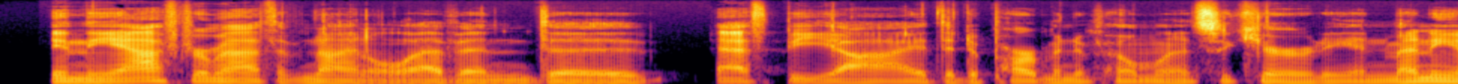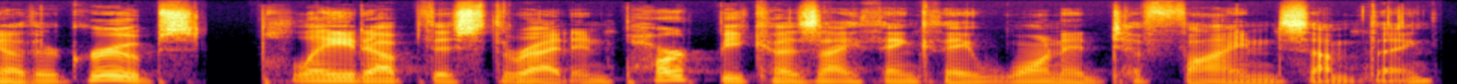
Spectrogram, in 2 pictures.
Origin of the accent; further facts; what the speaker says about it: New York City, New York, United States; being a New Yorker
